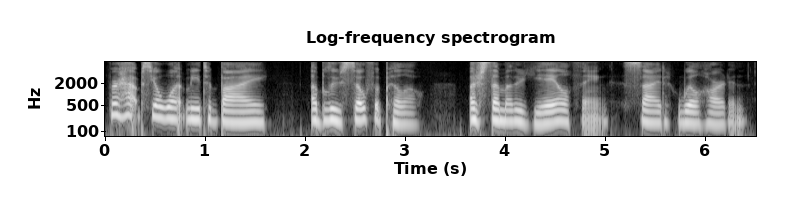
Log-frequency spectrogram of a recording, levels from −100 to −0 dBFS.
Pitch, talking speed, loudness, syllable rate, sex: 185 Hz, 165 wpm, -19 LUFS, 4.6 syllables/s, female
